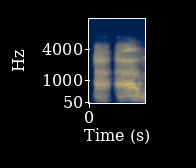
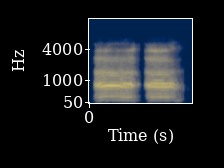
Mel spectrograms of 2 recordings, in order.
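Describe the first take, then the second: First: The two glottal stops follow with no long vowel. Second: A long vowel separates the two glottal stops.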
